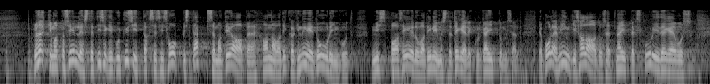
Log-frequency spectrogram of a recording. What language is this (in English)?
Estonian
